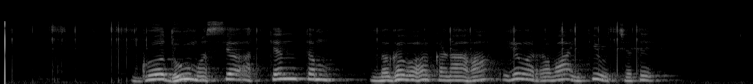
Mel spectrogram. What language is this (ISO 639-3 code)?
san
